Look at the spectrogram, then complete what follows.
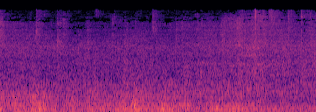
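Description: Thunder rumbling on without a break in low, rolling swells, loudest about two seconds in.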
